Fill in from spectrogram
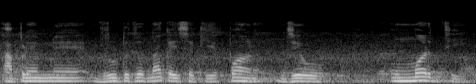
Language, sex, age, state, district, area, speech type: Gujarati, male, 30-45, Gujarat, Narmada, rural, spontaneous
